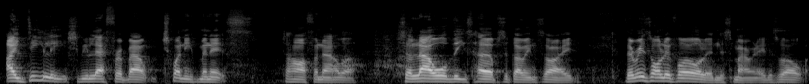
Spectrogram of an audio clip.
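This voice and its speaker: A man from Barbados, casually explaining dishes as a street-food cook in a cooking demonstration. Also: mid-range voice. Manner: informal, explanatory.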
